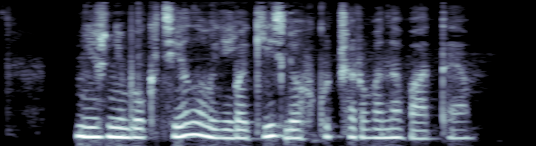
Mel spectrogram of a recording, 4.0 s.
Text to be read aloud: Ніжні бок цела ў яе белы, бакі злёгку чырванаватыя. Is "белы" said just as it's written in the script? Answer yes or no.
no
